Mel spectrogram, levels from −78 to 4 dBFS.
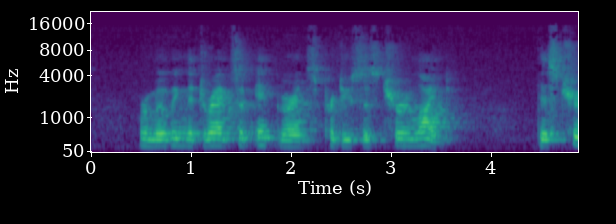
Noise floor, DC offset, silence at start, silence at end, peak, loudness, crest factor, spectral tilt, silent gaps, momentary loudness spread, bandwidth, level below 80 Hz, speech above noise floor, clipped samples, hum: -53 dBFS; under 0.1%; 0.5 s; 0 s; -8 dBFS; -26 LUFS; 20 dB; -3 dB/octave; none; 9 LU; 15.5 kHz; -82 dBFS; 28 dB; under 0.1%; none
